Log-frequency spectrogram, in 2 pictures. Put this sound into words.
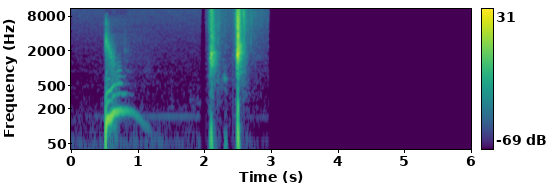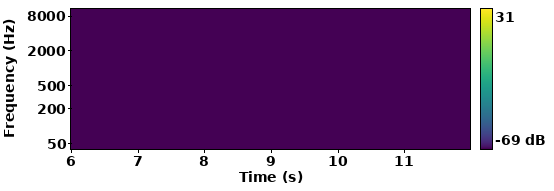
String tightens and whips
string tightens then whips
string, bow, wire, tightening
